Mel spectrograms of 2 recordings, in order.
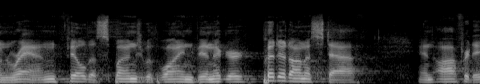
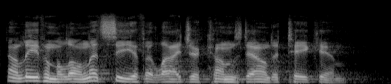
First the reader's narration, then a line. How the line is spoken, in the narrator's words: he said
